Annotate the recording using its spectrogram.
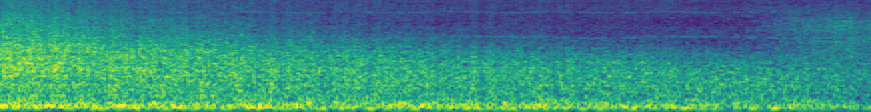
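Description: A steady, low, noisy rumble that eases off slightly near the end.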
